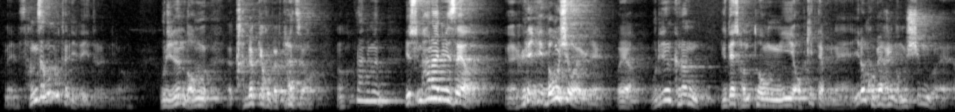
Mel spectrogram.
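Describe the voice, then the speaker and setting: A pastor delivers a Friday night sermon with a lively, swinging voice, asking questions of his listeners and acting out quotes. The sound is roomy and echoing, and he is heard from a distance, away from the microphone. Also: mid-range voice, fast. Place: church sanctuary. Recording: echoey room, voice from a distance.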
